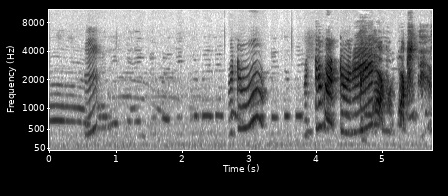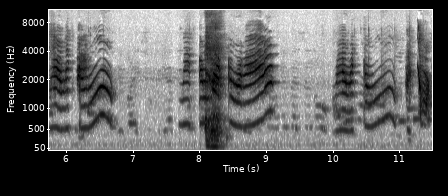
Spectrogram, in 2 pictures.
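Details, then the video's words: Pet talking parrot producing speech-like mimicry, a string of short voiced syllables with sliding, wavering pitch, broken by brief pauses and one sharp clattering burst midway. "My So Friendly Talking Parrot's Talking Clips Compilation"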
